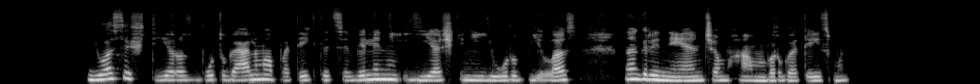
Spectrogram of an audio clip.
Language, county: Lithuanian, Kaunas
